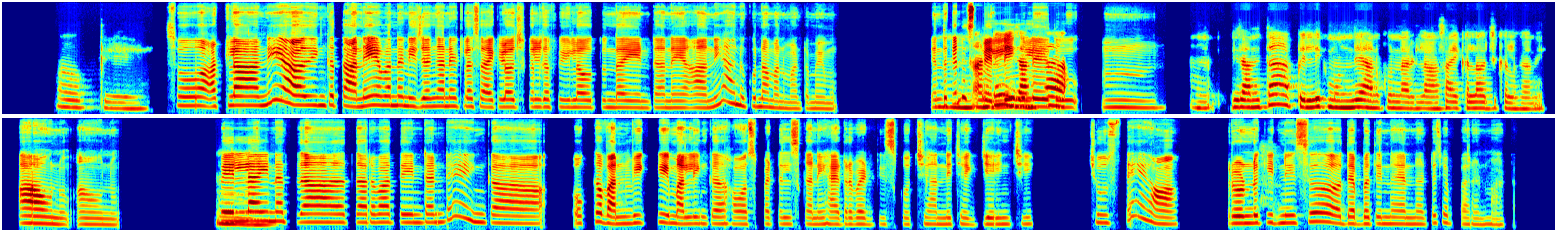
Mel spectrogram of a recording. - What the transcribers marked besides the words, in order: in English: "సో"; in English: "సైకలాజికల్‌గా"; in English: "వన్ వీక్‌కి"; in English: "హాస్పిటల్స్‌కని"; in English: "చెక్"; in English: "కిడ్నీస్"
- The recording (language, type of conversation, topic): Telugu, podcast, మీ జీవితంలో ఎదురైన ఒక ముఖ్యమైన విఫలత గురించి చెబుతారా?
